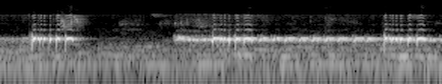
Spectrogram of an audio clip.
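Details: Zebra dove, a local bird used to lure other zebra doves into answering, repeats a quick bubbling coo of five pulsed notes three times. A steady droning tone runs underneath from midway through.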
